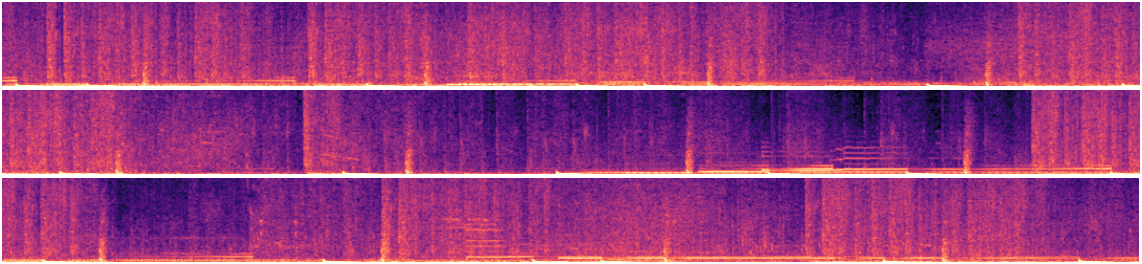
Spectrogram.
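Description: Pistol shots in the video game Outriders fire in rapid bursts with short pauses, sharp and close, over game music and effects.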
